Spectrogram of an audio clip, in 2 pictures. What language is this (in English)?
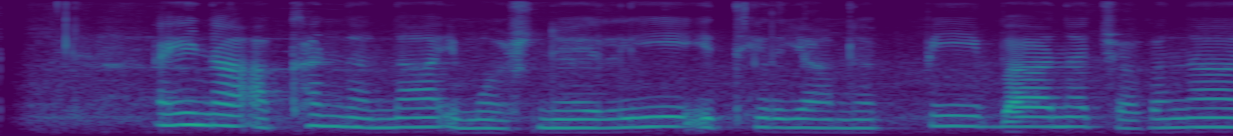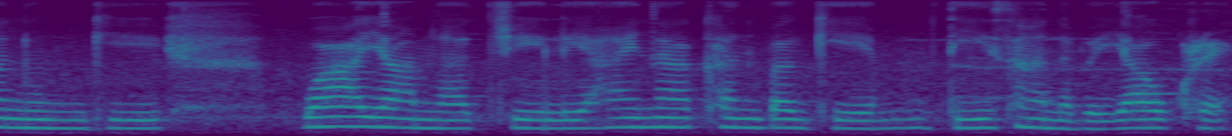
Manipuri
